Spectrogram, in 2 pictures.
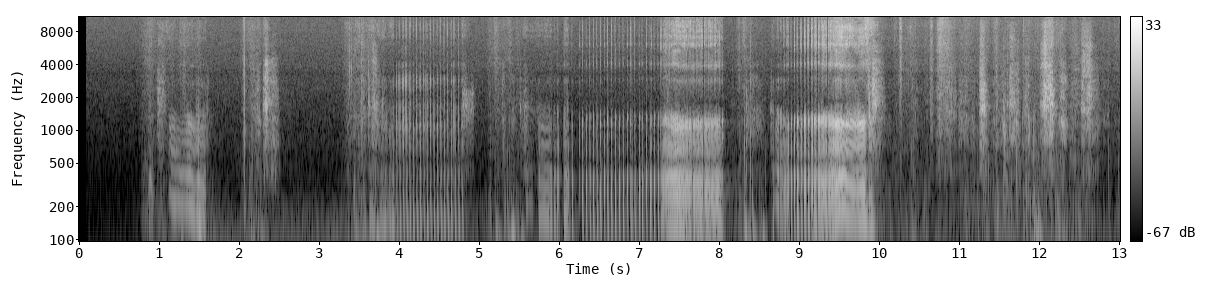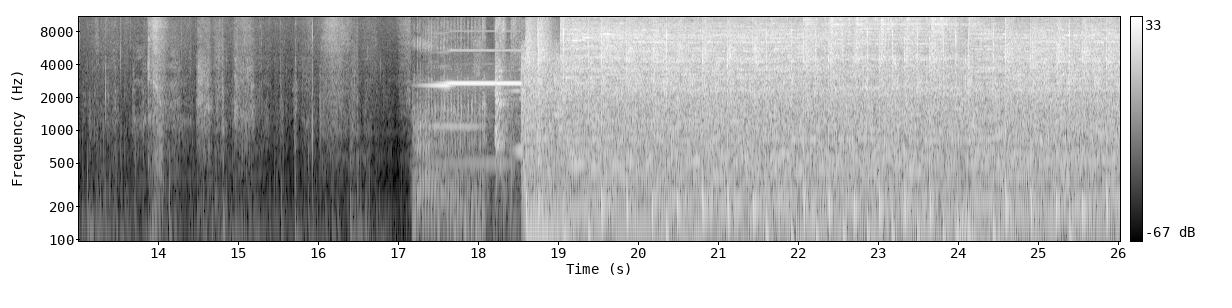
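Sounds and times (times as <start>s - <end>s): dog growling: 0.8s - 2.5s, 3.3s - 10.2s, 17.1s - 18.5s
loud steady high tone: 17.2s - 20.0s.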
